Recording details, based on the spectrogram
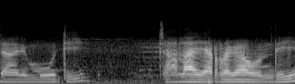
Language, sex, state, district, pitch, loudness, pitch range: Telugu, male, Andhra Pradesh, Manyam, 110 Hz, -20 LUFS, 105-120 Hz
